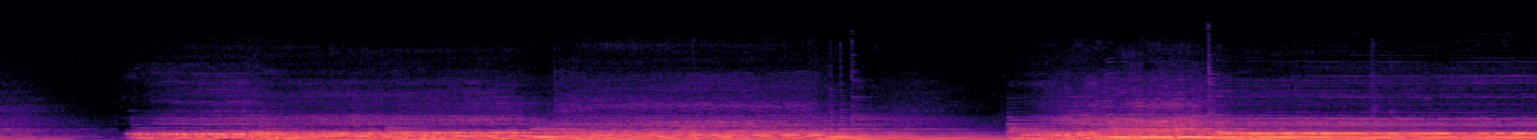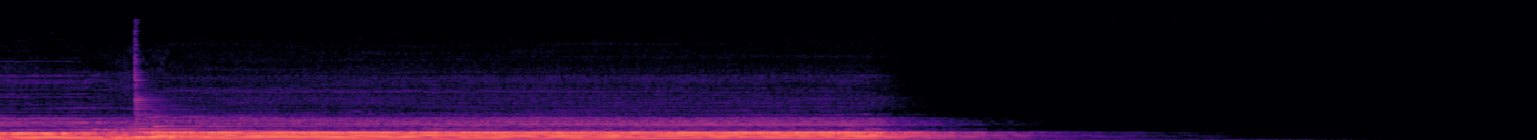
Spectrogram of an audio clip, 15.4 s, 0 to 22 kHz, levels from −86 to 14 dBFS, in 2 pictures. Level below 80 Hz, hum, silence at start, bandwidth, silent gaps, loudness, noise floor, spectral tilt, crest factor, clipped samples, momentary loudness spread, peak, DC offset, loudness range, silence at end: -54 dBFS; none; 0 s; 10 kHz; none; -15 LUFS; -85 dBFS; -8 dB/octave; 16 dB; under 0.1%; 10 LU; -2 dBFS; under 0.1%; 6 LU; 2.75 s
